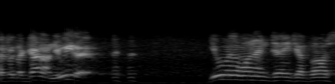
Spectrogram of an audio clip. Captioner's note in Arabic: جاك يضحك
